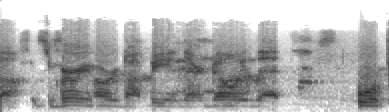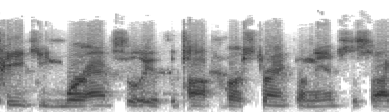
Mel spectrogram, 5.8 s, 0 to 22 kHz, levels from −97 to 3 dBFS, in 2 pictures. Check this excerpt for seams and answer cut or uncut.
uncut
